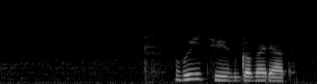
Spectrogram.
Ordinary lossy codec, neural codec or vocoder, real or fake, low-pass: Opus, 64 kbps; none; real; 3.6 kHz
